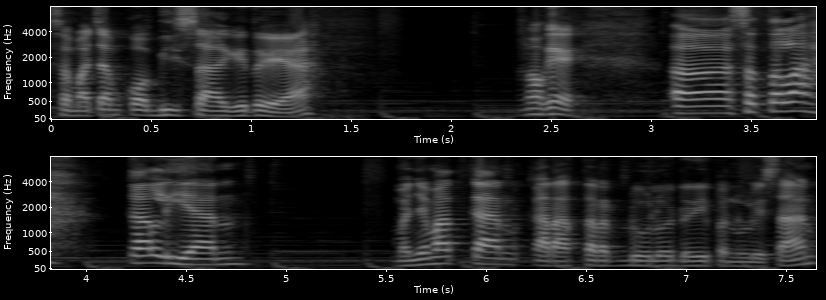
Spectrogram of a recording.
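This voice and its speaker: A young man talks through a voice-over lesson in a loose, chatty way, checking in with his listeners every few words. His voice sits at an ordinary middle pitch. Soft music plays faintly underneath. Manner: chatty, fillers like "ya" and "oke", mixes in English phrases. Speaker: voice-over tutor. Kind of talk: casual spoken tutorial. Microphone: close lapel mic.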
